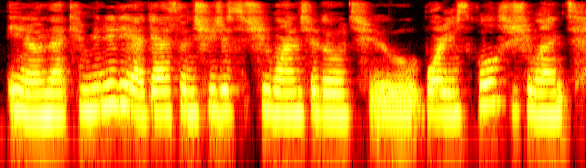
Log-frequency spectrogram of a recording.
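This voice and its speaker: A woman's voice: mid-range voice, steady tone, fairly quick, creaky, dark tone, poor audio. A woman from Maryland speaking as a podcast guest in a casual interview, reflective and rambling, full of "like" and "you know". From Maryland, United States.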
